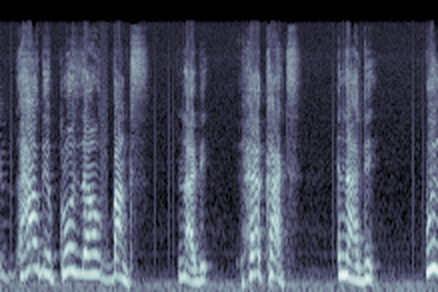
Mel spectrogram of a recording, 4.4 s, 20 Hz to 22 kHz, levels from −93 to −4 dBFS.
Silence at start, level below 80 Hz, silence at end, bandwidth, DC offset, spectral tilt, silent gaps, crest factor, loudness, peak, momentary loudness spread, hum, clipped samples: 0 s; -46 dBFS; 0 s; 16.5 kHz; under 0.1%; -4.5 dB/octave; none; 14 dB; -20 LUFS; -6 dBFS; 12 LU; none; under 0.1%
